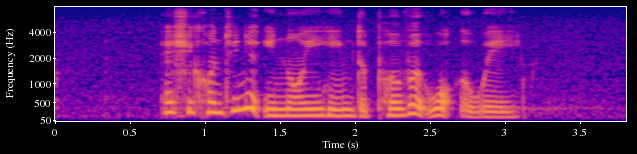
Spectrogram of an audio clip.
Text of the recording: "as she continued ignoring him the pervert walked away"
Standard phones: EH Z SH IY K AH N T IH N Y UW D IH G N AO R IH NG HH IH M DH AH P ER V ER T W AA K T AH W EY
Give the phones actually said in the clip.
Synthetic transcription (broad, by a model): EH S SH IY K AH N T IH N Y UW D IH N AO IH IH NG HH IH M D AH P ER V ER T W AA K AH W EY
